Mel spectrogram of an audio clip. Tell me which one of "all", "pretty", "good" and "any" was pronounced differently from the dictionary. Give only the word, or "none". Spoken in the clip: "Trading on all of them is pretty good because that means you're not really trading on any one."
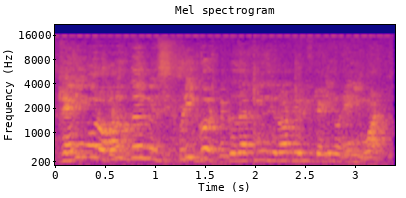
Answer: all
